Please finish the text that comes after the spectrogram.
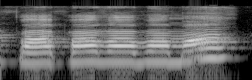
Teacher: सब होठों को छूते हुए बाहर निकलते हैं, इसलिए इसको ओष्ठ्य वर्ण कहा गया।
